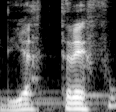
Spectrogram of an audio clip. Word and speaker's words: diastrefo: y entonces va a encontrar aquí diastrefo. Fíjense que efectivamente así es como se pronuncia en español.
